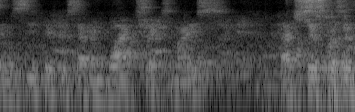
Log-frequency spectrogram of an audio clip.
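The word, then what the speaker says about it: C57BL/6: so you know the the most common way of pronouncing that strain of mice is to say c57 black 6 mice that's just what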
